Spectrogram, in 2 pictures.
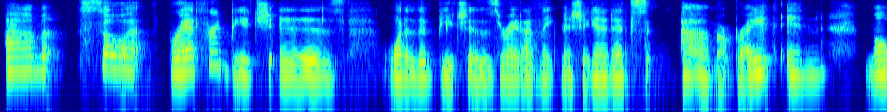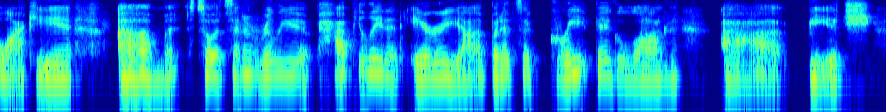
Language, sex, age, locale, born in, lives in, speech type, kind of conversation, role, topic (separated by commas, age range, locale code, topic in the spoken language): English, female, 45-49, en-US, United States, United States, conversation, unstructured, none, How can you explore nearby in smart, low-impact ways that build local connections?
